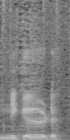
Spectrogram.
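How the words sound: The r sound is left out. This is how British people say it. "दूसरी pronunciation में हम निगर्ड आर pronounce नहीं करते"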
